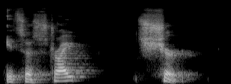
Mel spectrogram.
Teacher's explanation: When I put it together with a consonant, shirt, you don't really hear the T. It's a stop T. Link the sounds. It's a striped shirt. The tongue goes up, but you don't really hear it.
